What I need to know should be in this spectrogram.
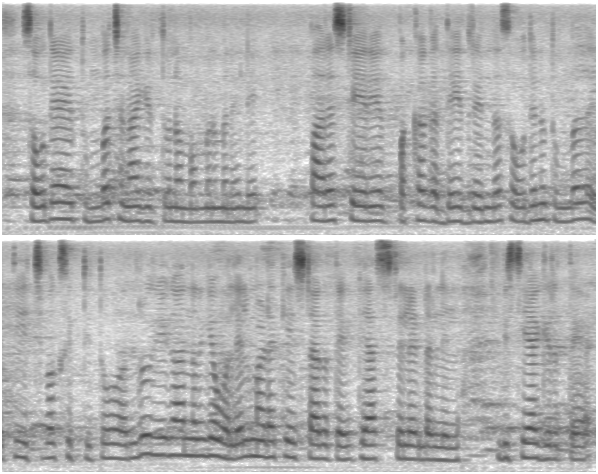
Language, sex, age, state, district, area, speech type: Kannada, female, 30-45, Karnataka, Mandya, urban, spontaneous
